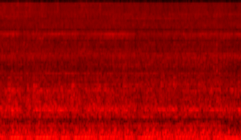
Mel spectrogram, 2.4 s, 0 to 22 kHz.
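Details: Mercedes 190SL petrol engine with rebuilt Solex carburettors, hot, after idle mixture screw adjustment: low, steady idle with an even firing beat, no stumbling or hunting; idles smoothly.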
